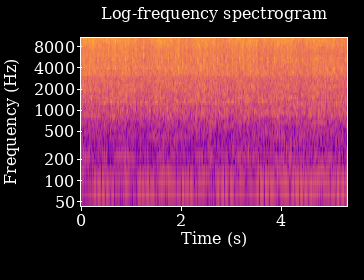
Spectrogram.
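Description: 1975 Jaguar XJ6's straight-six engine idling steadily just after a cold start.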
